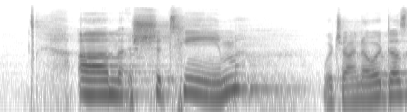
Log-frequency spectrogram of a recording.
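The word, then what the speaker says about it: Shittim: in places in the Old Testament right um shaim which I know it does not look like that's what it says but that's how you pronounce it shaim and gilgal is from The Book of Joshua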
